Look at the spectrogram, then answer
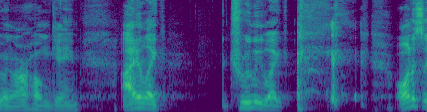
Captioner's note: laughs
